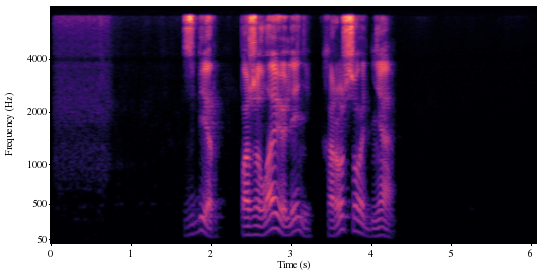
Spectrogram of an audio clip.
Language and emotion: Russian, positive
